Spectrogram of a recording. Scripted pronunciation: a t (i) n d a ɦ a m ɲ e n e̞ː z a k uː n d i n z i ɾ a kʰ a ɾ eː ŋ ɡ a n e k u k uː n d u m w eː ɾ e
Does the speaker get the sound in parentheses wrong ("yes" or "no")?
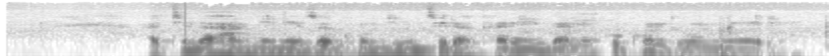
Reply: no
